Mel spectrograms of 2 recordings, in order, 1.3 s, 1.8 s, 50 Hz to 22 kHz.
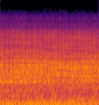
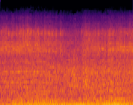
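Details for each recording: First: PT Cruiser GT 2.4 turbo on jack stands in first gear with foot on the brake: harsh, steady metallic grinding rasp under drivetrain hum that grew louder with each gear. Transmission is fine; cause is stripped CV axle splines. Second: PT Cruiser GT 2.4 turbo race car on jack stands, wheels spinning in gear after replacing CV axle with stripped splines that caused grinding; steady drivetrain hum through second, third, fourth, no grinding or clunking; transaxle healthy. Motor mounts noted shot.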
